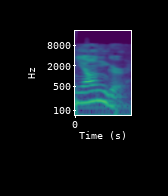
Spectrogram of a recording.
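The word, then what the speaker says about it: Junger: history it's great stuff Sebastian younger that's spelled juu n g r has written a couple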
